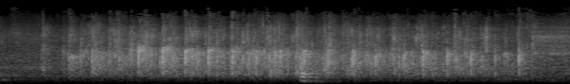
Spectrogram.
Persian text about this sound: تا اینجا چطور بود خوب بود خودتون رو تشویق بکنید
